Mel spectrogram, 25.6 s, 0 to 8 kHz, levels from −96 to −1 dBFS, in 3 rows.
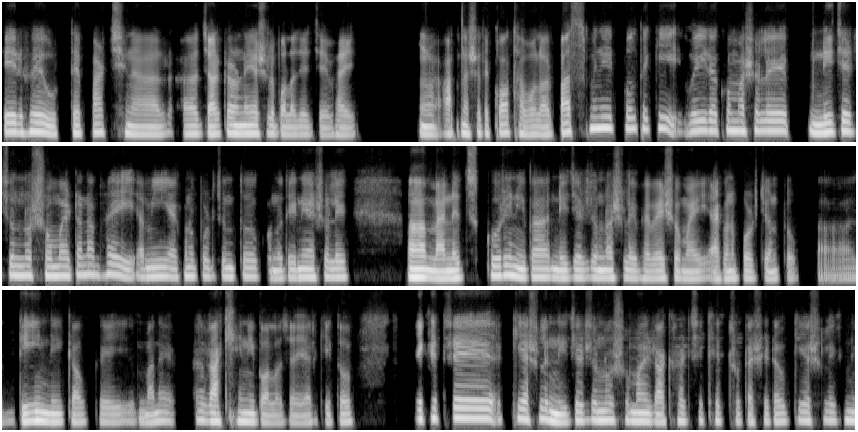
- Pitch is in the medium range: No, low, 130 Hz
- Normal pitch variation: Yes, average, 4.1 semitones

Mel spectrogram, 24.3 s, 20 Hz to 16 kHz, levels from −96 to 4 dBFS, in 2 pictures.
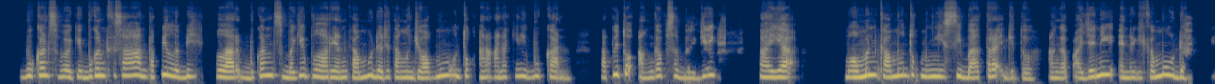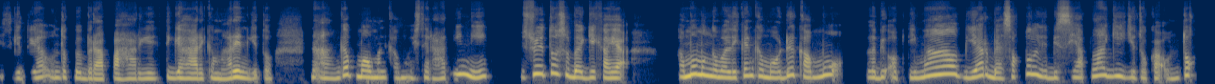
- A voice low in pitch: No, high, 245 Hz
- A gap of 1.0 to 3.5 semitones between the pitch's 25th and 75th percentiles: No, average, 4.2 semitones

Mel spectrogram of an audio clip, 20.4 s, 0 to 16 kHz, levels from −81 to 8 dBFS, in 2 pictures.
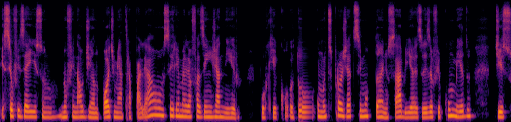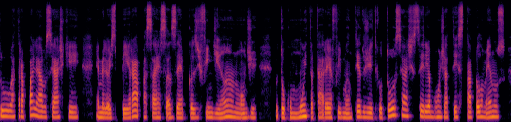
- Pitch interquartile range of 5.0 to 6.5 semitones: No, average, 2.9 semitones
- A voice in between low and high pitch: Yes, medium, 155 Hz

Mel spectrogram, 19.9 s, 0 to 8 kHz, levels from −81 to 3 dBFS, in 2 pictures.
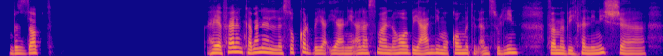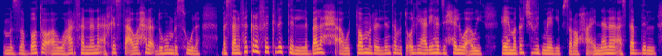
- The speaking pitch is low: No, medium, 170 Hz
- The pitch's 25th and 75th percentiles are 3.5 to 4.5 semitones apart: No, average, 2.8 semitones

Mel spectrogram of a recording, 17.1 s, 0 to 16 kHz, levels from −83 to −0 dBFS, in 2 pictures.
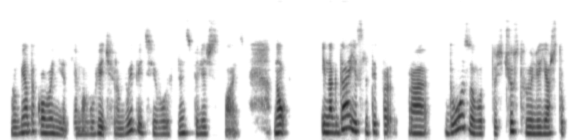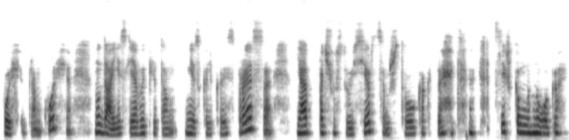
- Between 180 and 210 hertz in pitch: Yes, high, 190 Hz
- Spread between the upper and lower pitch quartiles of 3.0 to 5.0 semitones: Yes, average, 3.3 semitones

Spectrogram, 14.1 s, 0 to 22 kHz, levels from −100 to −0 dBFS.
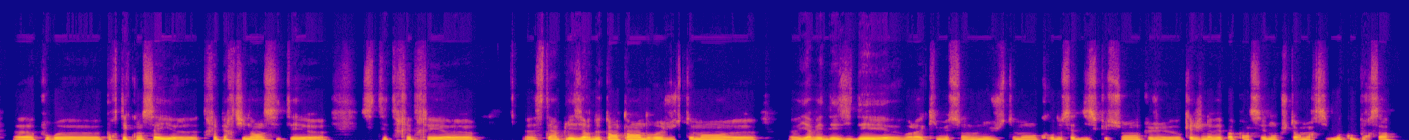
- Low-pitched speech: Yes, very low, 95 Hz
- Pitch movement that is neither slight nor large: Yes, average, 3.2 semitones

